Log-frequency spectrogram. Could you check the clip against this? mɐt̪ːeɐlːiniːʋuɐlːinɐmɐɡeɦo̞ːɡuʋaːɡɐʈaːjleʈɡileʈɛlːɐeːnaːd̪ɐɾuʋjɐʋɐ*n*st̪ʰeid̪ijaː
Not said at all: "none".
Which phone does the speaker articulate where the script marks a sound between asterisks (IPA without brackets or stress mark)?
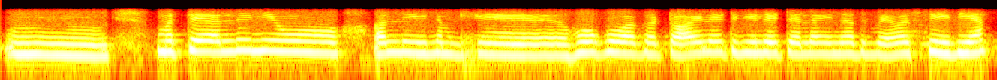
none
